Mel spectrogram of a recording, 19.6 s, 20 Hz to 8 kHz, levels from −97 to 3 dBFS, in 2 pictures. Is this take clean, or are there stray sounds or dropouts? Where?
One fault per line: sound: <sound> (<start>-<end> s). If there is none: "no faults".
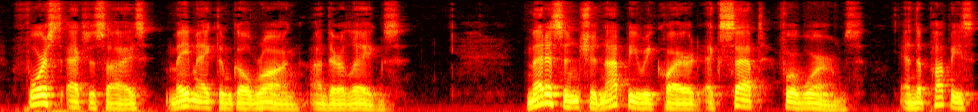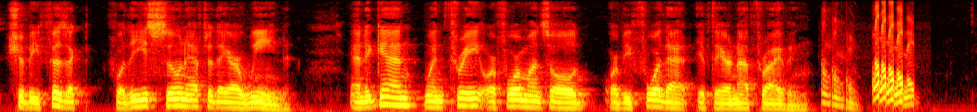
sound: chirp (18.0-19.0 s)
